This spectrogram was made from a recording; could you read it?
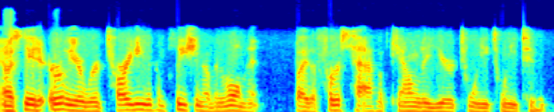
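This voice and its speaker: A man presenting as a company executive, reading prepared corporate remarks in a formal, measured way. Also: mid-range voice, fairly even intonation. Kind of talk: scripted corporate earnings call presentation. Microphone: telephone. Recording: tinny narrowband conference phone line.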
